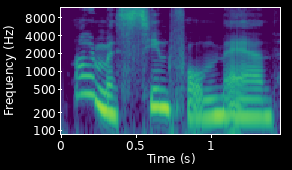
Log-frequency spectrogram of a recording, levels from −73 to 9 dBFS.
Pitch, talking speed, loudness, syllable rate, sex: 225 Hz, 205 wpm, -14 LUFS, 4.9 syllables/s, female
